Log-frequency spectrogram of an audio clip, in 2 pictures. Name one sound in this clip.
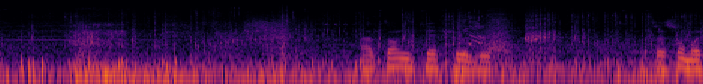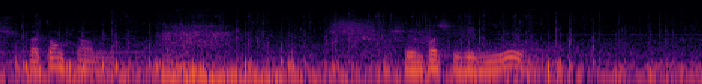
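A horse's hooves gallop over the ground.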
